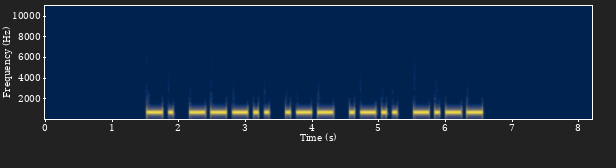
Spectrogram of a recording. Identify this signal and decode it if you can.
Morse code, heard as a keyed tone, about 15 wpm, 700 Hz. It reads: N8WLY
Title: USA Call Signs - 5 Characters - Repeated 3x - 15wpm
